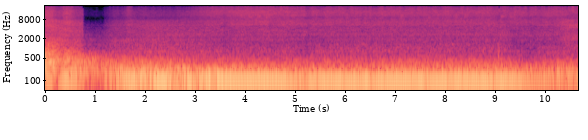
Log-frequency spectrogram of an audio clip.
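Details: 2003 Chevrolet Silverado (GMT800, short bed) after Speed Engineering headers and full exhaust install, with extra clearance made to stop rattles: deep, even V8 burble swelling on throttle and settling back, no rattles or buzzing. Normal exhaust note.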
